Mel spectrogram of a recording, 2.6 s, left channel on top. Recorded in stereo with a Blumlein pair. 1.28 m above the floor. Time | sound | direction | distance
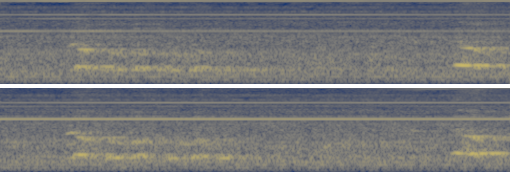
0.3 | a scream | 30° right | 5.5 m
